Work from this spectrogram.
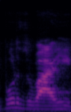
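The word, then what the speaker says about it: bourgeoisie: ये इसका प्रोनाउंसिएशन यहाँ पे लिखा हुआ है, तो लिखने में इस तरीके से है, इनको पढ़ा जाता है इस तरीके से, बुर्जुआही, ठीक है।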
